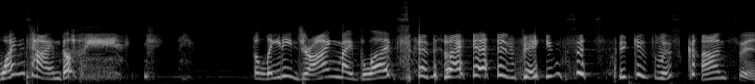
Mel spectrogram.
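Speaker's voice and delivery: high giggling, laughing through the words. Reading out a message and struggling to finish it, laughing while talking. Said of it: "I can't even say this without".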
